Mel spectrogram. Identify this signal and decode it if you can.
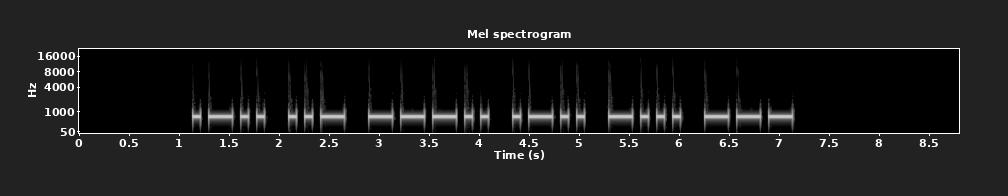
Morse code, heard as a keyed tone, about 16 wpm, 700 Hz. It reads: LU8LBO
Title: DXCC-100 Call Signs - 6 Characters - Repeated 2x - 15wpm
